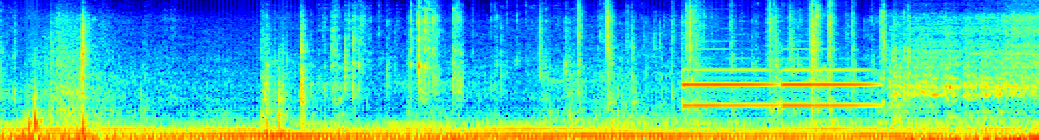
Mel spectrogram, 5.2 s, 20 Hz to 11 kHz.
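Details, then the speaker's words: 2004 Ford Expedition, 260,000 miles, just after the starter was replaced with a new O'Reilly Ultima unit: keys, a quick crank and it catches at once, settling into a steady idle under a door chime. Starting is healthy and the fault is fixed. "I think that was it. Yes. All right, we're gonna call this fixed."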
